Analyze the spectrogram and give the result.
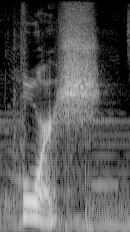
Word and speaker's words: Porsche: 它正确的英文发音读作 Porsche。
